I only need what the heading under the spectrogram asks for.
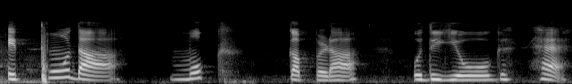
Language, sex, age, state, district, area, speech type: Punjabi, female, 18-30, Punjab, Tarn Taran, urban, spontaneous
